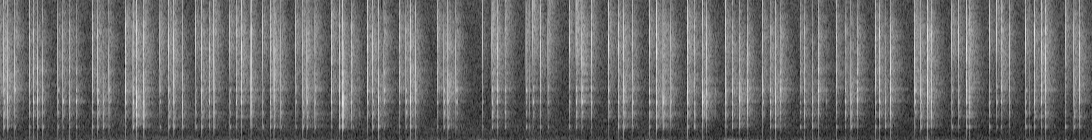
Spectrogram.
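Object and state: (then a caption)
Embossed metal compact. Long nails tap and scratch a small, round, embossed silver metal compact with a pumpkin relief. The result is a rapid, steady run of sharp, bright metallic clicks and scrapes that die away almost instantly, with almost no low end.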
